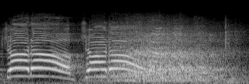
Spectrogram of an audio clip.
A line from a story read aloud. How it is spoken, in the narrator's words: And they all yelled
